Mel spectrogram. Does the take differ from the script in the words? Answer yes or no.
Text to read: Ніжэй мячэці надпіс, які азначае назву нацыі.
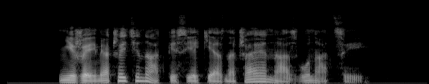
no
